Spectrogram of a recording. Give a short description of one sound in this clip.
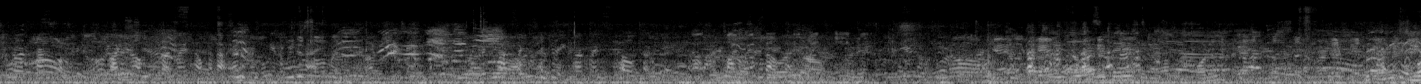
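A crowd murmurs in the background outdoors.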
